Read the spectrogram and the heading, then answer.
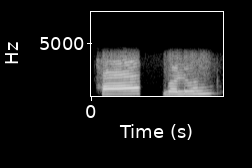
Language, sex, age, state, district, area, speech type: Bengali, female, 30-45, West Bengal, Darjeeling, urban, conversation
